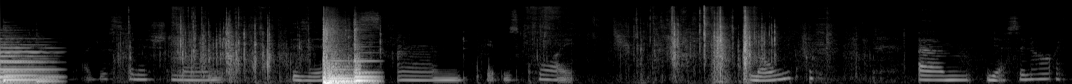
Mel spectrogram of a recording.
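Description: Background music fading out in the first half-second, then a quiet voice in short, broken phrases, with a brief loud burst about three seconds in.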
